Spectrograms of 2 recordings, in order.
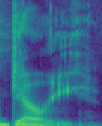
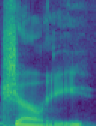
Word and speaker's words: Gerry: His name's Gary. Not Jerry, even though it's spelled Gerry. That's why I watched the show a little bit, because I had to figure out what his name really was. And it's Gary. Gary.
